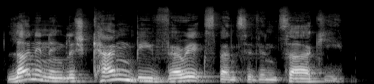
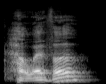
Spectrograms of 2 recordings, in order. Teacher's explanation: full stops, full breath, intonation goes down, and then before a comma means half breath, and the intonation goes up.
